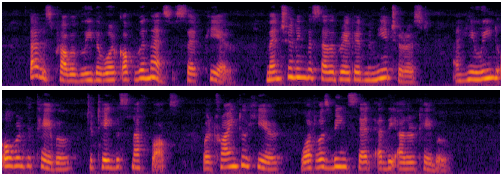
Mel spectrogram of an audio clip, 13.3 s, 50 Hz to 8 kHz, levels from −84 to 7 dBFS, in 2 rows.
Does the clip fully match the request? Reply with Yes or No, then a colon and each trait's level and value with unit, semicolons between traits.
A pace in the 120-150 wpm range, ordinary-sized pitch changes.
No: average, 160 wpm; average, 4.3 semitones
